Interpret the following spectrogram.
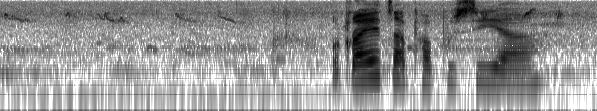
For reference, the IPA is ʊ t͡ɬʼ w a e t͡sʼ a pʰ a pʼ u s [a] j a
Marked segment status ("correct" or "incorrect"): incorrect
